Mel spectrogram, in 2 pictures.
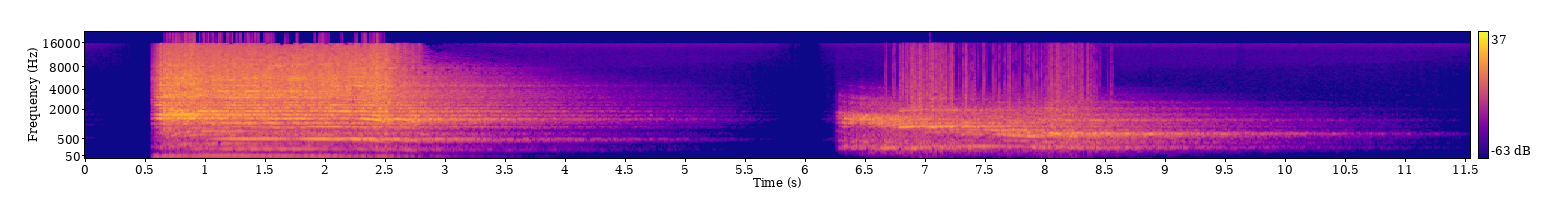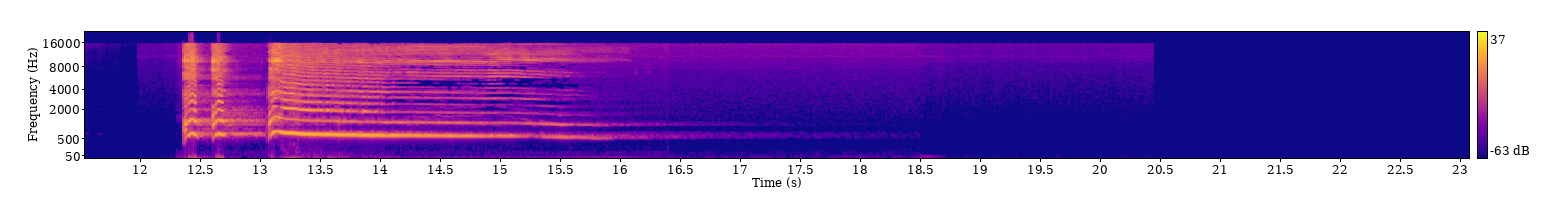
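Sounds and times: long tone sliding down: 6.3 - 11.0
reverberant many-toned swell: 6.3 - 11.0.

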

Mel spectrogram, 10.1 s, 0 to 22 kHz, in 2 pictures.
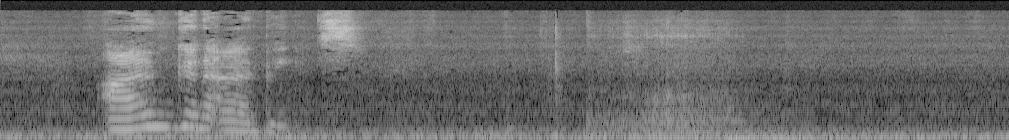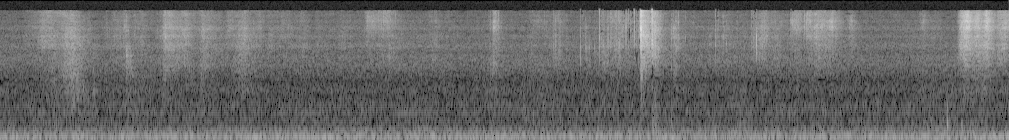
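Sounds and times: low background rumble: 0.0 - 5.2.

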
